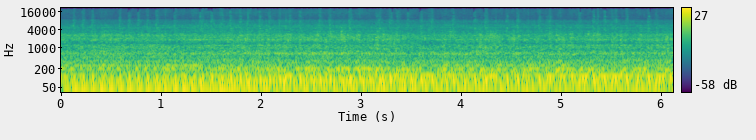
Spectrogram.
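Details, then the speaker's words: C3 Corvette carbureted V8, possibly with an aftermarket cam, after a carburetor tune and idle adjustment that cured flooding and a fuel smell: deep, steady idle with an even rumble and no stumble or miss; normal idle. "I mean right now it's sounds like it's running pretty good"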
